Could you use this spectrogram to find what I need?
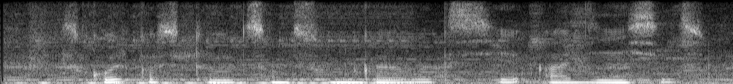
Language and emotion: Russian, neutral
